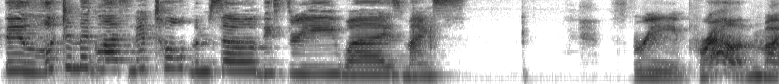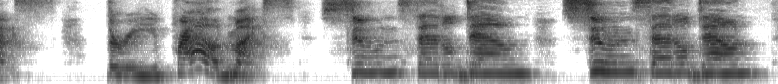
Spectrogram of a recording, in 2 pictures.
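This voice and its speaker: Woman, children's storyteller. High, slow, sing-song delivery with deliberate repetition. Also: bright, forceful tone. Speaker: teacher reading aloud. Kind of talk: sing-song children's read-along narration.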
